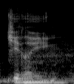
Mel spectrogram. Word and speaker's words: Ghislaine: Jilin. Like almost, you don't pronounce the A, you don't kind of go ing, I-N-E. So the S and A probably are silent.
